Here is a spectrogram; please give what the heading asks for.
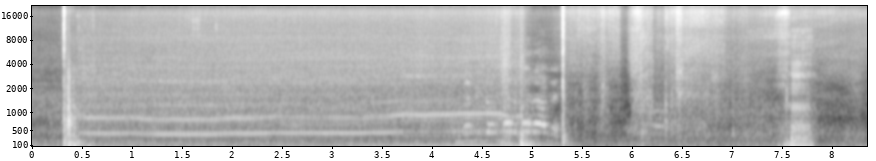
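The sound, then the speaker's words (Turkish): Electric motor whine of car power windows closing: a steady tonal hum runs for about five seconds and ends in a soft thump, followed by a quieter stretch and one more brief burst near the end. “Doğal sesler. Camları kapatalım.”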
